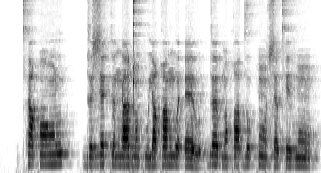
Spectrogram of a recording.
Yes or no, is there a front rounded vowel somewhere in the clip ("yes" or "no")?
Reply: yes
